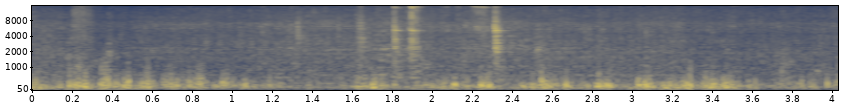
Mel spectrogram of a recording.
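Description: Wind gusts across a lake around a small fishing boat, buffeting the microphone with a loud, uneven low rumble and occasional water splashes, no voices.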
